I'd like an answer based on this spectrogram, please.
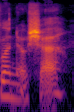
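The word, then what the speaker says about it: La Noscea: no that is not how I would have pronounced that word yeah it's lenosha very it's like a tropical kind of beachy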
